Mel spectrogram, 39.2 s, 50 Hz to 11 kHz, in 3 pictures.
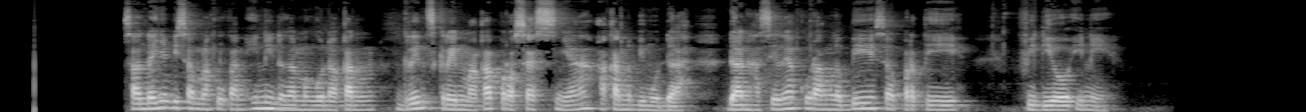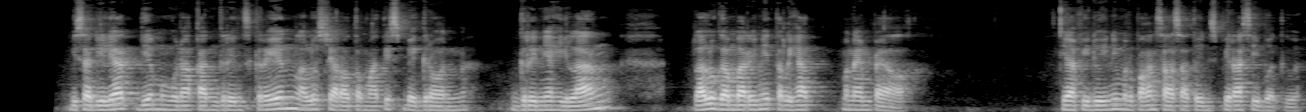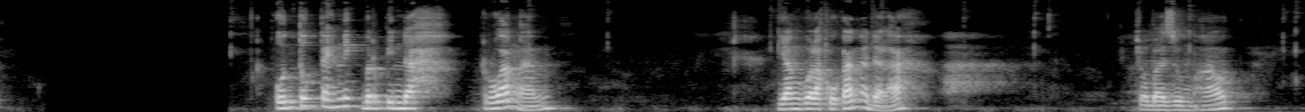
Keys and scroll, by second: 33.4 BackSpace, 35.8-36.5 typing.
